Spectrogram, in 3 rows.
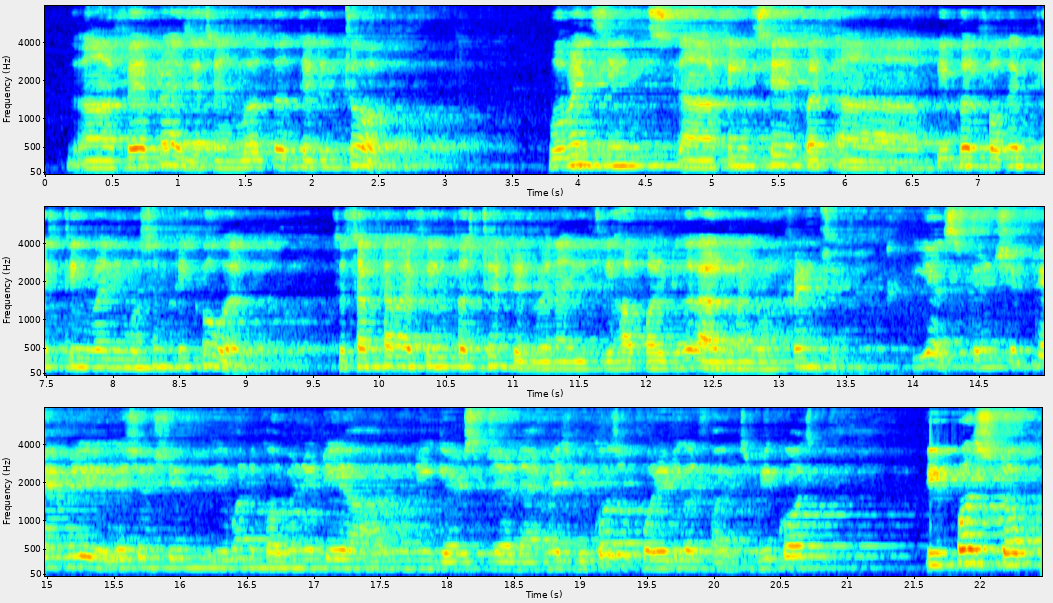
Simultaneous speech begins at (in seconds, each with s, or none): none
